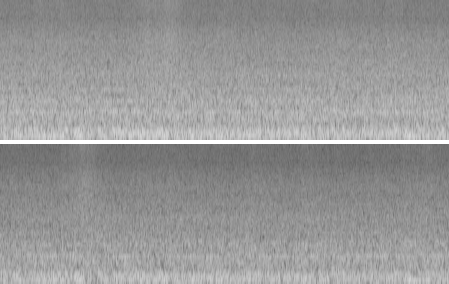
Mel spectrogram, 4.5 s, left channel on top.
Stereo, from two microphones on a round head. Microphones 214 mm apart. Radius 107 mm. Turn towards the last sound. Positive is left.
No sound to turn to.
